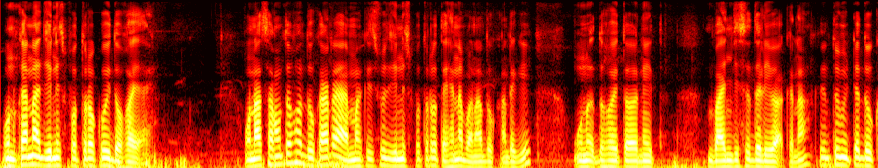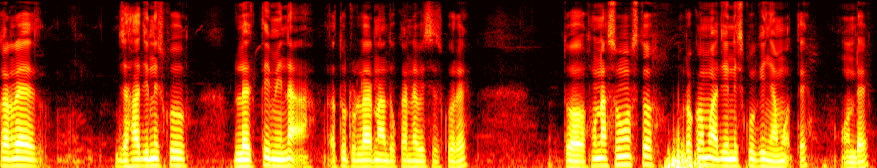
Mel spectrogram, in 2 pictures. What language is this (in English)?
Santali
